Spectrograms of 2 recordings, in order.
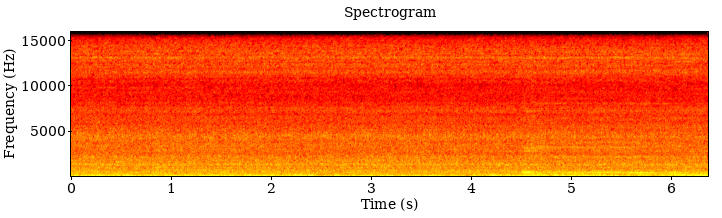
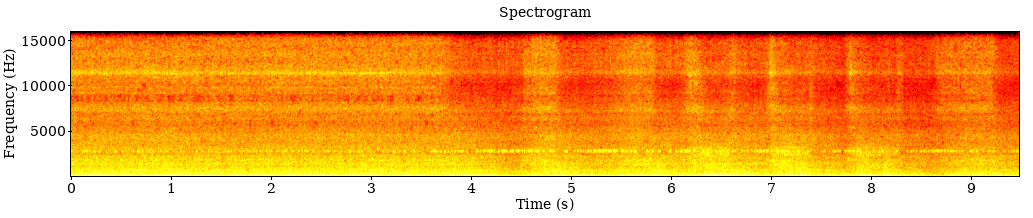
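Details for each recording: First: Ford Thunderbird Town Landau with a new fuel pump and rebuilt carburetor: steady, even low rumble with no misses, knocks or hunting; back to normal idle, though a leak was then spotted. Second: Ford Thunderbird Town Landau with a new fuel pump and rebuilt carburetor, first start: low, uneven V8 rumble that stumbles and lurches; misfiring because the coil wire was off.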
